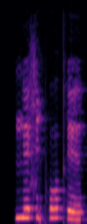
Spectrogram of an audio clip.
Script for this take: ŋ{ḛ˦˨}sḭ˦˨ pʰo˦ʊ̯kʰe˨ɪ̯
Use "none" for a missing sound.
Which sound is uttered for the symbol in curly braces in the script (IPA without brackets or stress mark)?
e˦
